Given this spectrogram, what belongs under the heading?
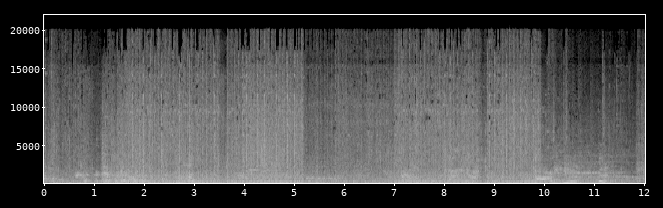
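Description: Gunfire and a frag grenade blast in the video game Gears 5, dense continuous shooting and impacts filling the scene at a steady loud level with brief dips, as a voice calls out over the combat.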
